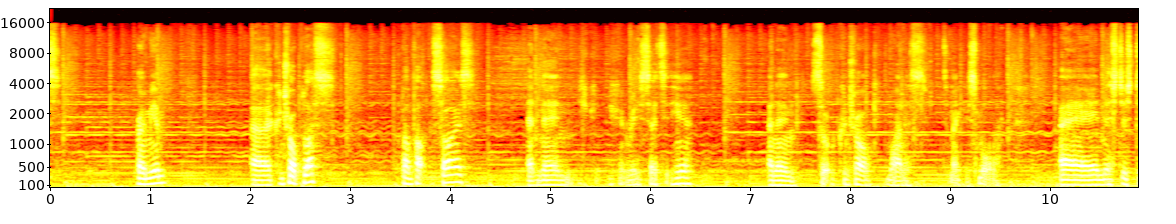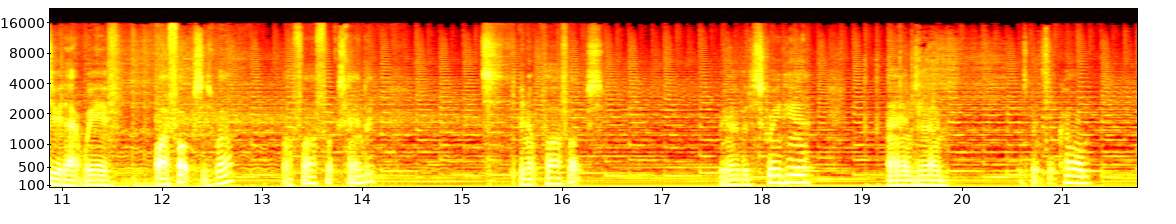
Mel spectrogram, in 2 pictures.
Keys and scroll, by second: 2.8 ctrl+=, 3.2 ctrl+=, 3.4 ctrl+=, 3.6 ctrl+=, 7.9 ctrl+-, 8.4 ctrl+-, 8.5 ctrl+-, 8.7 ctrl+-, 8.9 ctrl+-, 9.2 ctrl+=, 15.6 shift+super+Left.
